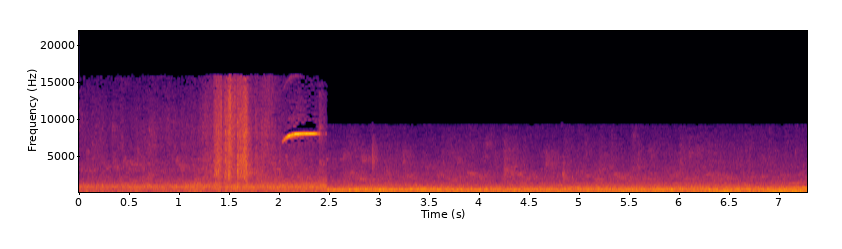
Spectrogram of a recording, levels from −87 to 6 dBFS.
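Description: From 2.47 s to the end there's a section at the wrong speed: it drops to 0.569x, about ten semitones lower, slow and deep, likely from being played back on the wrong clock.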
